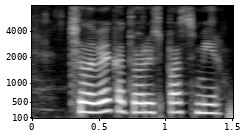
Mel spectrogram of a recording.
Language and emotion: Russian, neutral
